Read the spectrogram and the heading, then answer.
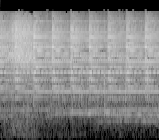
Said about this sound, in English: JP Morgan, there's the opening bell, NYC. You see that?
